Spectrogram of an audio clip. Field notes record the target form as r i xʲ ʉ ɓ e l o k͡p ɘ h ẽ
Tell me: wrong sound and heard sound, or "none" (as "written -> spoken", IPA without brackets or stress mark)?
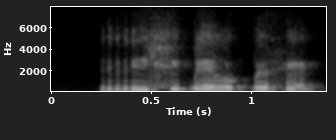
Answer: none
